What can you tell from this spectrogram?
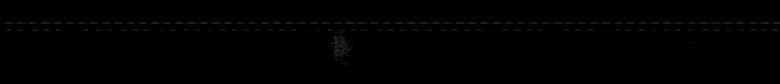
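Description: Near silence: room tone with a faint, steady, high-pitched electronic whine made of several tones, one of them pulsing rapidly. A brief soft rustle comes about three seconds in.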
